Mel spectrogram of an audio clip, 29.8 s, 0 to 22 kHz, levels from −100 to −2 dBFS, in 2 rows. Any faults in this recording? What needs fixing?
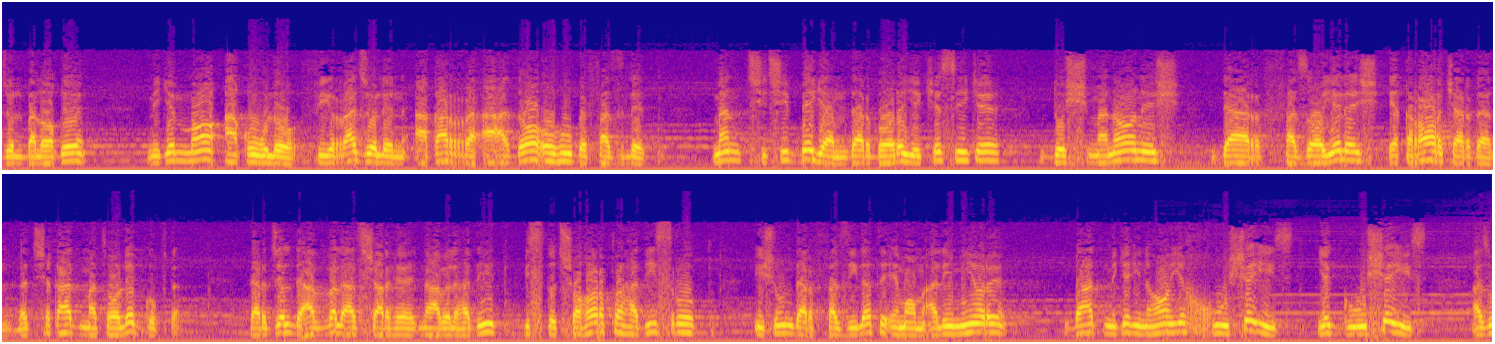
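Nothing here needs fixing, as no faults turn up anywhere in the recording.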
